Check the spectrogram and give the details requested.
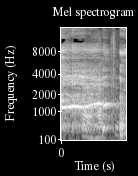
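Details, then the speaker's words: Example cough played on a health show: brief harsh cough with a thin, steady whistling tone, like a choked neck, suggested as typical of heavy smokers, asthma or chronic bronchitis, worse at night; cough with wheeze. "这不是抽烟的人吗？抽烟的人不是吗？对，这昂心啊，就感觉像脖子被掐住的声音。没有，这是 keyboard 这里，有没有？它有那个弹息的声音。"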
